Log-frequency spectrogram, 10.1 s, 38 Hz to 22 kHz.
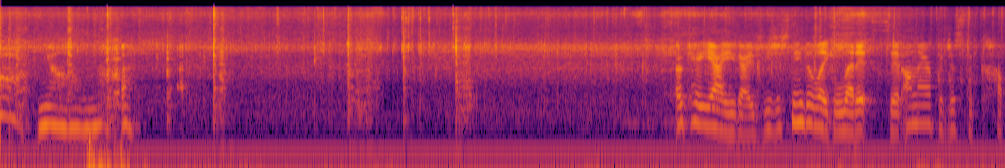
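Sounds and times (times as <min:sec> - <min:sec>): food sizzling on a griddle: 0:00.0 - 0:10.0
metal tongs clicking on griddle: 0:03.1 - 0:04.7.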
